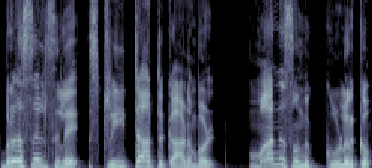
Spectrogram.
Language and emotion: Malayalam, happy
